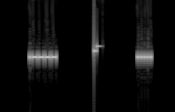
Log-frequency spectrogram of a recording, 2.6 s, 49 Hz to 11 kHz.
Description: Morse code, heard as a keyed tone, about 49 wpm, 700 Hz. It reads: 1 5
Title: Single Letter-Number - Rapid-Fire 50wpm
